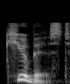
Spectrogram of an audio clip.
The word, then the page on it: cubist: British English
